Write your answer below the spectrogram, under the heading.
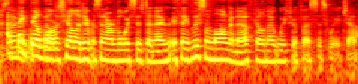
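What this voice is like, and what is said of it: Slight Southern twang. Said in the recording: “Yours is just a little more Southern. ... twang. But not much. Not much.”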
